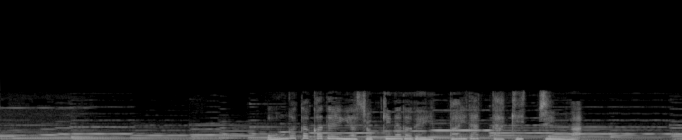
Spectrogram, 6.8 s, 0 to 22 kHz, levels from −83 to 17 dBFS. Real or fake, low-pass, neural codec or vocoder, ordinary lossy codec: real; none; none; none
